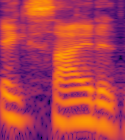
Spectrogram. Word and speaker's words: XSEIDET: It's spelled in a really weird way, but it's pronounced excited. So when you're excited for something, that's why my intro is, hello everybody, I'm excited, and I hope you are too.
